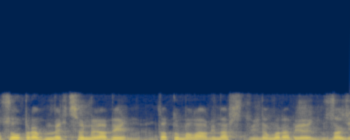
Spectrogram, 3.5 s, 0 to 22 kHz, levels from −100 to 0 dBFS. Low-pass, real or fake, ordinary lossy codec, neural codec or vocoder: 7.2 kHz; fake; Opus, 64 kbps; autoencoder, 22.05 kHz, a latent of 192 numbers a frame, VITS, trained on one speaker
